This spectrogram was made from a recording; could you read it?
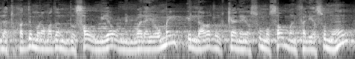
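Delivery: normal talking voice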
